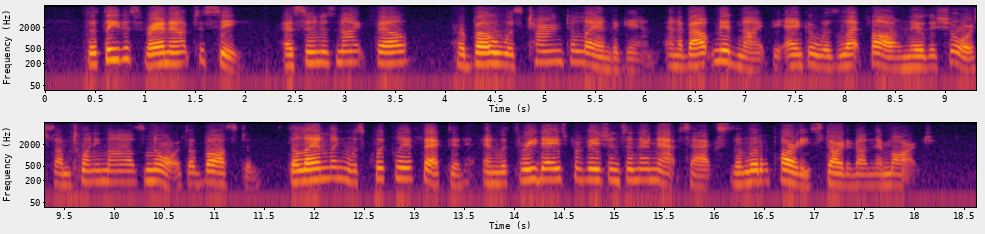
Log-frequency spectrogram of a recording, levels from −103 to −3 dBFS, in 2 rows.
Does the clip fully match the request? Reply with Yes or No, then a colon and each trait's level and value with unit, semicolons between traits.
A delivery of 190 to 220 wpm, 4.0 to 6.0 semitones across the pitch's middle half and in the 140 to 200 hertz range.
No: average, 175 wpm; average, 4.5 semitones; high, 190 Hz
